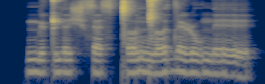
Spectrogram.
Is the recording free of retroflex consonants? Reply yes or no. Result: no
